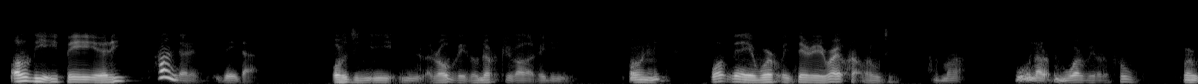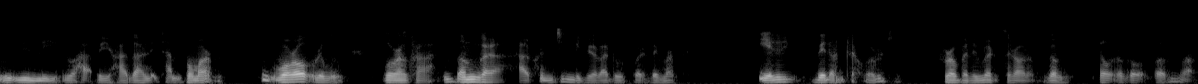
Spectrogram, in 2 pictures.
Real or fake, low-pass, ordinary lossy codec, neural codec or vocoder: fake; 5.4 kHz; Opus, 64 kbps; codec, 16 kHz in and 24 kHz out, 0.4 kbps, LongCat-Audio-Codec, four codebook decoder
